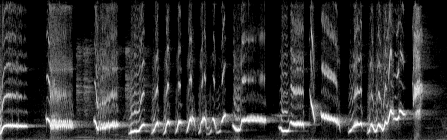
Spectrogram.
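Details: White-rumped shama in continuous, varied song, flicking its tail on its perch: loud, fluty whistles and fast runs of rising and falling notes, packed densely with only brief pauses.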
